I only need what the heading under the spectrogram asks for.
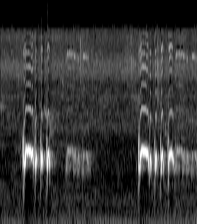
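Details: Lure song of a zebra dove meant to make others of its kind reply: two loud, bursting cooing phrases of rapid clipped notes, each trailing into a softer purring tail, separated by a pause of about two seconds, low hum beneath.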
